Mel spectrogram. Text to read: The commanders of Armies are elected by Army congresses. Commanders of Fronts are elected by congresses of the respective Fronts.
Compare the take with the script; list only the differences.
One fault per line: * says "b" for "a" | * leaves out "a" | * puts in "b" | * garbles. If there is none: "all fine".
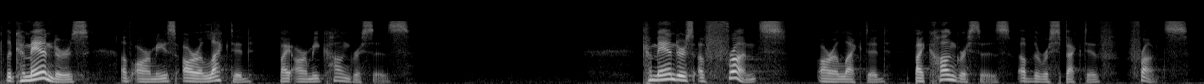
all fine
